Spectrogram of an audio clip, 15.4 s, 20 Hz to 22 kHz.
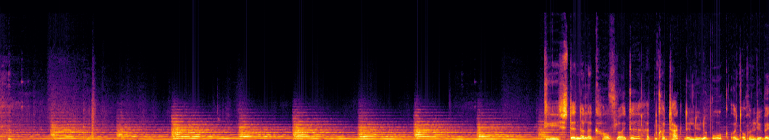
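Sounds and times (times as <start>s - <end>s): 
church tower bells ringing: 0.0s - 15.3s
speech: 11.2s - 15.3s.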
